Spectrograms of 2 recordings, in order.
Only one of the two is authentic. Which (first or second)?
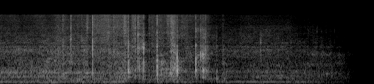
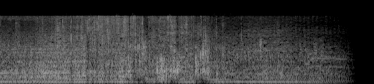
second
